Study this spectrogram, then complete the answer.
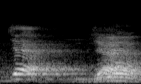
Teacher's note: dari tengah lidah keluar tiga huruf jim syin ya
